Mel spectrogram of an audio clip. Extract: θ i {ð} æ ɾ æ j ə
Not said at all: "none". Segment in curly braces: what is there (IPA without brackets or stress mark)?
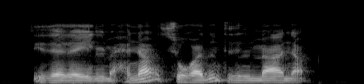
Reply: ð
